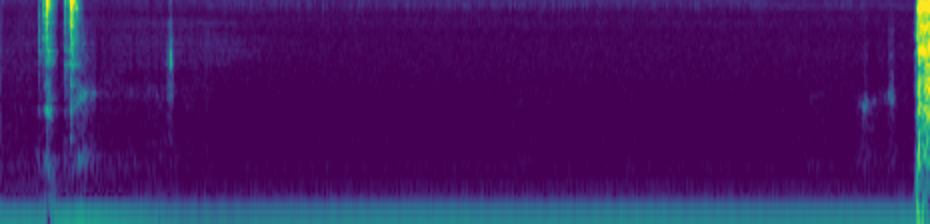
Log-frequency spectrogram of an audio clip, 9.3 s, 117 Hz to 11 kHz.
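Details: 52-inch Hunter Builder Elite ceiling fan on high speed, running sluggishly with a steady low motor hum and little airflow, due to a bad capacitor.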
